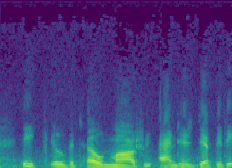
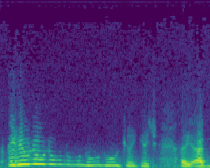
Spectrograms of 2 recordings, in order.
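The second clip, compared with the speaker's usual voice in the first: high, panicky string of denials; flustered backtracking; 10 semitones higher than usual. Acted. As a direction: stammer your way hastily out of trouble. Backtracking before Kid's friends.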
